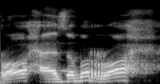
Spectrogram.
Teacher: হার মাখরাজ হালকের মধ্যখান থেকে হবে তাই হার উচ্চারণ আমরা হালুকের মধ্যখান থেকে করব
